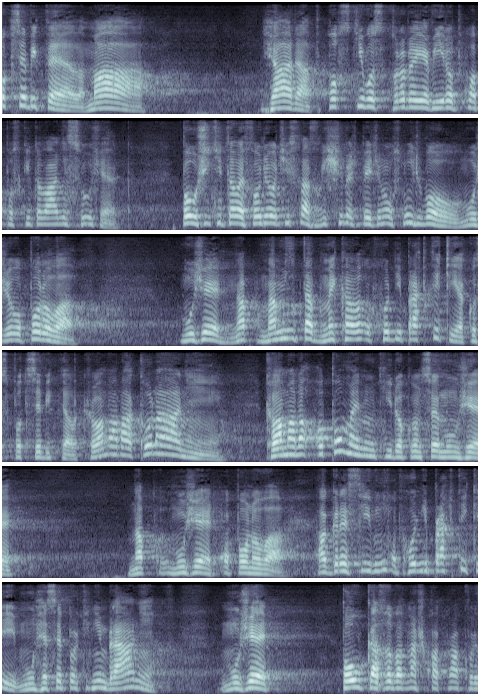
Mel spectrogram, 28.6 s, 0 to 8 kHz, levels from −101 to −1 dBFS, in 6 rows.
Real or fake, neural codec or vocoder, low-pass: fake; codec, 24 kHz, 0.9 kbps, WavTokenizer, small release; 7.2 kHz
